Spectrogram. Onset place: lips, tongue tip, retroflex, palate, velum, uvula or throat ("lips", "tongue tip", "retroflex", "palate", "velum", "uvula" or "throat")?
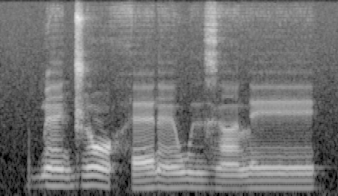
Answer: lips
